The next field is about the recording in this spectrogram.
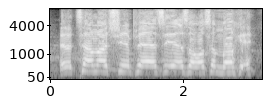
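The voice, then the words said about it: Imitates another person's singing voice. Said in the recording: “that was a good impersonation of Beck right there.”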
